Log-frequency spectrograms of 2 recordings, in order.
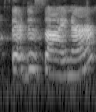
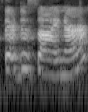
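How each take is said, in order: The two takes are said the same way.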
